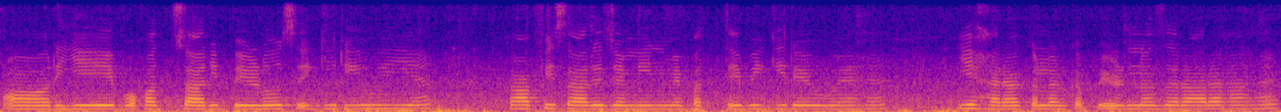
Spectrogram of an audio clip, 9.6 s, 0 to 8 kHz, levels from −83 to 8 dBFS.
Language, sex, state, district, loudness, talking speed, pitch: Hindi, female, Bihar, West Champaran, -17 LUFS, 170 wpm, 250 Hz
